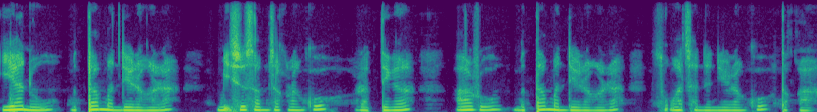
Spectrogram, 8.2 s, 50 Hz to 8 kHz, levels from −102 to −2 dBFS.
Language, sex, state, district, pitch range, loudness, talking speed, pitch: Garo, female, Meghalaya, West Garo Hills, 210-245 Hz, -24 LUFS, 90 wpm, 225 Hz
